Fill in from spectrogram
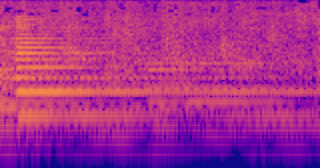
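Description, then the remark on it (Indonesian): A crowd claps in a steady, dense patter that blends into a wash of noise, underneath a sustained keyboard chord that rings throughout at an even level. “Come on, berikan tepuk tangan.”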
